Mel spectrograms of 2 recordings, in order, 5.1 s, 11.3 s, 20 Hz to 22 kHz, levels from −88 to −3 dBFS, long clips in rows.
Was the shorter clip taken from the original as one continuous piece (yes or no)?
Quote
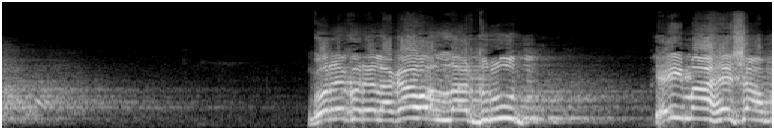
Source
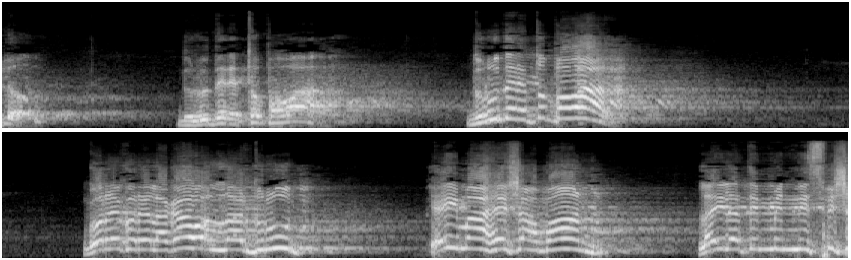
yes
